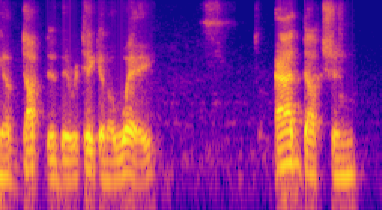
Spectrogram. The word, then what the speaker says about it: adduction: they were taken away adduction is bringing them together adduction add a d a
